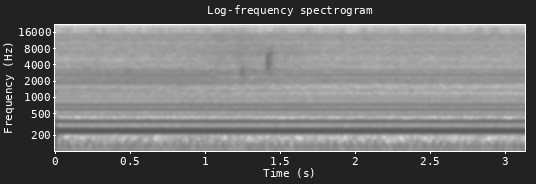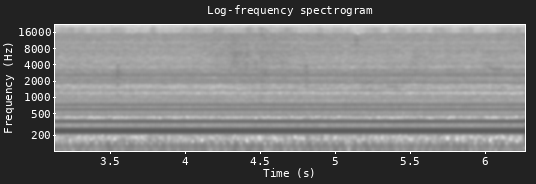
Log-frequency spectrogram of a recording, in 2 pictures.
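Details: Satco 150W high-pressure sodium ED17 bulb, made April 2013 and 6.5 years old, runs on an S55 magnetic ballast. A loud, steady low hum with a buzzy edge never wavers while the failing, cycling lamp burns; the ballast hums loudly.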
